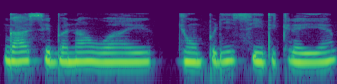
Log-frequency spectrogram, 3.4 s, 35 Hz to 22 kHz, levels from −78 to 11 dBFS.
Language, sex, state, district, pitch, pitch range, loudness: Hindi, female, Himachal Pradesh, Shimla, 200 Hz, 195-205 Hz, -12 LUFS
